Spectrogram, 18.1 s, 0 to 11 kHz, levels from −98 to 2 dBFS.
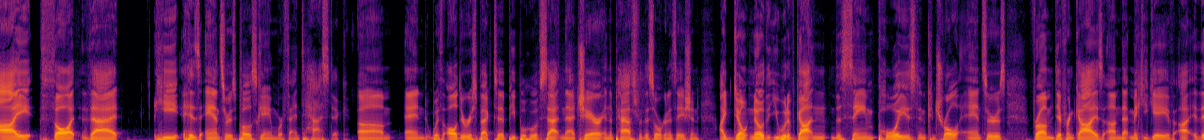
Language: English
